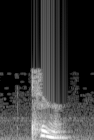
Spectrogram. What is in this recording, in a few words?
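"空儿", Mandarin Chinese; chinese flashcards; hsk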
